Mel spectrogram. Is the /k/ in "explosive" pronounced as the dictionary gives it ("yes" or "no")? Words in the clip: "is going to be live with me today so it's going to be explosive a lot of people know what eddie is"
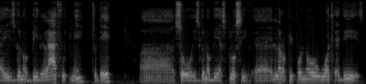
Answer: yes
